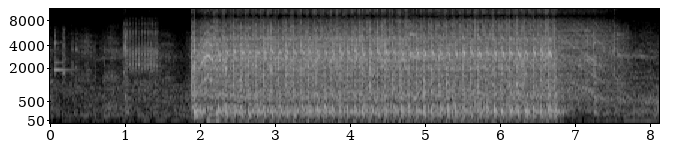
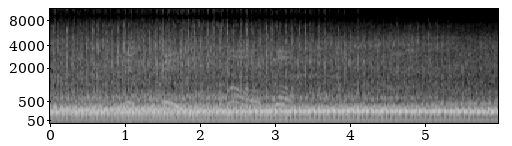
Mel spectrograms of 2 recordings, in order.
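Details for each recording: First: 2 L V6 trike on jump pack, fuel in tank but fuel pump not heard or felt buzzing: about five seconds of fast, even starter churning that never fires; crank no start from a seized fuel pump. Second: Customer's 2 L V6 trike, very short exhaust with basically no silencers, after fuel pipes and air fitting reconnected: loud, raw, clean even beat rising and falling as it's blipped; revs normally, though the fuel pump is judged dodgy.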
